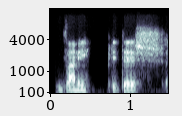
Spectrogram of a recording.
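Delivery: usual speaking voice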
